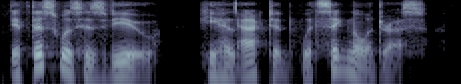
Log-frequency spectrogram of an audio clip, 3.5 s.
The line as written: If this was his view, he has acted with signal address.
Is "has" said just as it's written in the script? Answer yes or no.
yes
